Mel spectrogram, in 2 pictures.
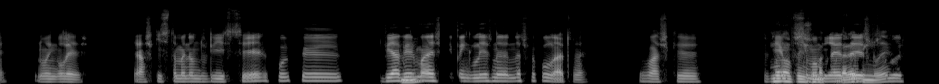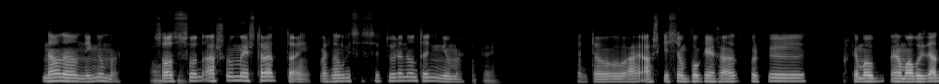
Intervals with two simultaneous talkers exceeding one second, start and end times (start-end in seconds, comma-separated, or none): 7.7-8.9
